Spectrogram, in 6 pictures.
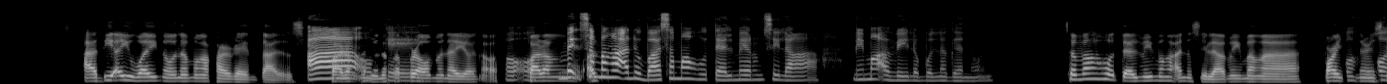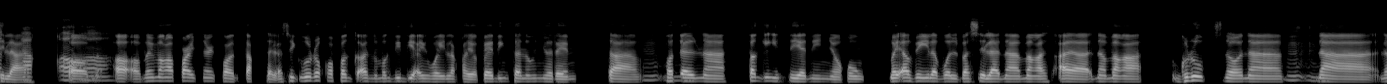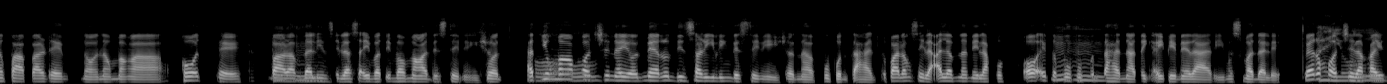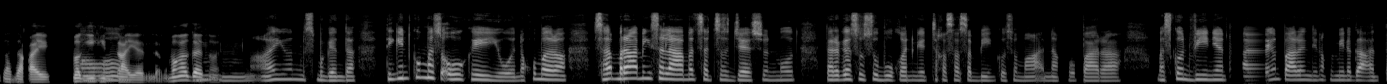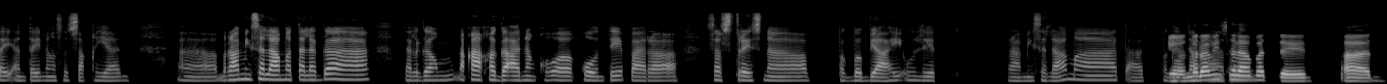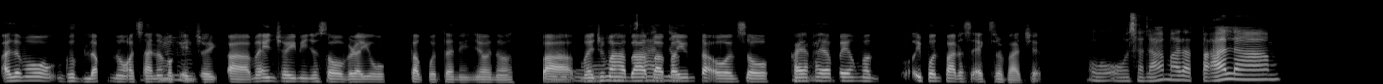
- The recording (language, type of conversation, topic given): Filipino, advice, Paano ako mas mag-eenjoy sa bakasyon kahit limitado ang badyet ko?
- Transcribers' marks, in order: tapping; other background noise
